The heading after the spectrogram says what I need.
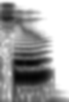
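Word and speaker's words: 秀: Xiuzheng, the son's name literally means excellent/elegant scholar, a suitably auspicious name, but Xiu, or excellent/elegant, is here pronounced the same way as the Xiu, that means sleeve, recalling when the newborn child was drawn from Gong's sleeve.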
